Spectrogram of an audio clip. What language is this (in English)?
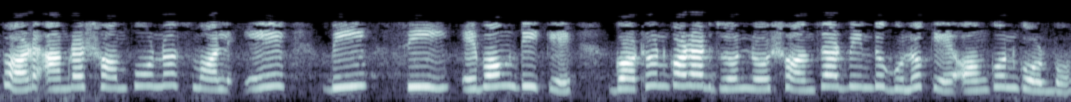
Bangla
